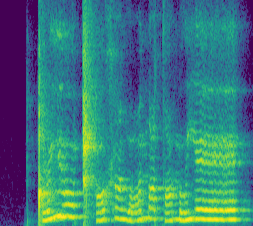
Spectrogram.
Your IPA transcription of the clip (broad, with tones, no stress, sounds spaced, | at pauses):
ǃ ə˞˩˥ lʲ ɔː˦ ǁʰ ɔ˩˥ x ɛ̃˦ ðˤ ʊː˩˥ n ɔ˦ tˤ ʌ˩˥ m ʊ˩˥ j ɛː˦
